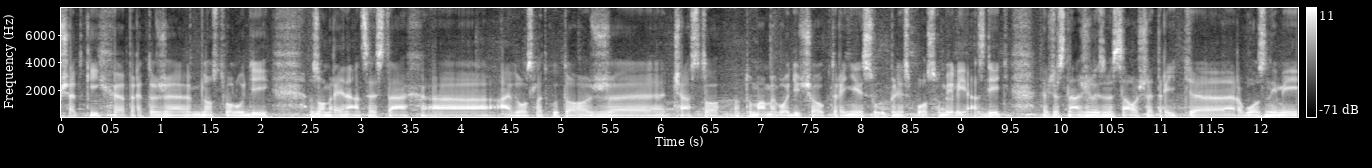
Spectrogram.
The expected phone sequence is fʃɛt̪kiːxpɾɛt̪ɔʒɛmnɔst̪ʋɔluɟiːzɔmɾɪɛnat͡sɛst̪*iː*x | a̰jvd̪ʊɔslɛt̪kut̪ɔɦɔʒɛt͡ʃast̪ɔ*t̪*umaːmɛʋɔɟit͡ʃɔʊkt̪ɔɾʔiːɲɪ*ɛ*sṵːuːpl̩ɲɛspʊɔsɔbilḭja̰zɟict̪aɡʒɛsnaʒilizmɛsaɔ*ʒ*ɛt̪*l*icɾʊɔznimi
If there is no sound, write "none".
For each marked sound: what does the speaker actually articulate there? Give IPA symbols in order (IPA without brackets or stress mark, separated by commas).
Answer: aː, t̪, ɛ, ʃ, ɾ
